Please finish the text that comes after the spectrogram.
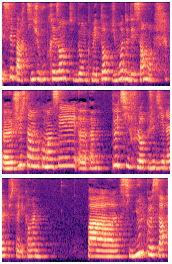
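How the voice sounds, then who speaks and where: A woman's voice: on the high side, reverberant. A woman vlogger casually reviewing her monthly beauty favorites, chatty and hesitant, with frequent fillers.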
